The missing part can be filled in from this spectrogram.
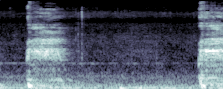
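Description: Two short, dry cough bursts from an adult, separated by a quiet pause; the room is otherwise still.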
